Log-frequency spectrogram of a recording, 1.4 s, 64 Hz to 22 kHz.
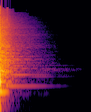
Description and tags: These are samples of the horrible cheap 1950s 14x4" snare drum that I bought off a garage sale for $5 bucks. I was phase-checking some Lawson L251 mics with M7 capsules when I captured these samples. The preamp was NPNG and all sources were recorded flat into Pro Tools via Frontier Design Group converters. Samples were processed in Cool Edit Pro.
